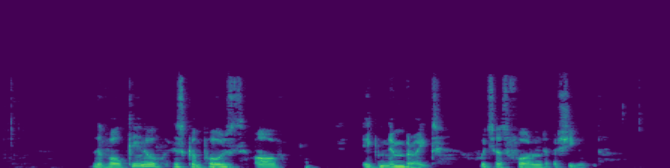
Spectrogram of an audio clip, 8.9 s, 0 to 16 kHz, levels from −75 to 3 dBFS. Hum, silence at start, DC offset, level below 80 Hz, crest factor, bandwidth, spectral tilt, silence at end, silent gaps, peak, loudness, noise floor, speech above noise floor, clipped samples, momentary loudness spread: none; 1.25 s; under 0.1%; -54 dBFS; 18 dB; 9.2 kHz; -6.5 dB/octave; 1.15 s; none; -2 dBFS; -20 LUFS; -73 dBFS; 54 dB; under 0.1%; 14 LU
